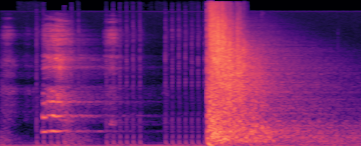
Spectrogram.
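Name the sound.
gunshot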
